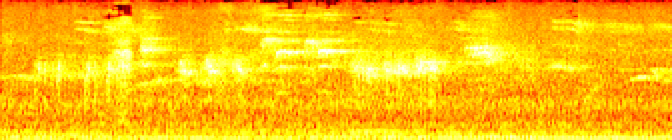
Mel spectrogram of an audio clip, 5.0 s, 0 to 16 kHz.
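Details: Sharp, chattering song of a great reed warbler, recorded 1 July 2020: a continuous run of harsh, varied chirps and rasping notes with a loud peak midway, against low background noise.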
